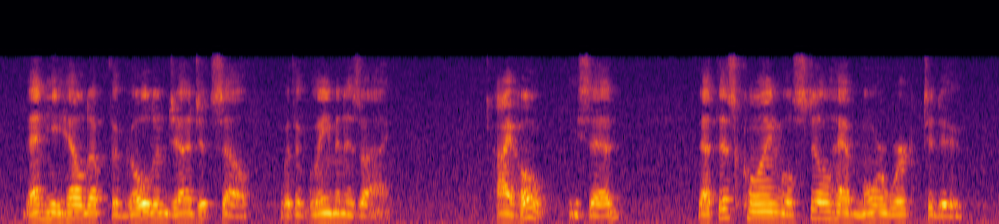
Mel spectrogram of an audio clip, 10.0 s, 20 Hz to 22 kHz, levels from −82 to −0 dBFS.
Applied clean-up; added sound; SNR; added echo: none; none; none; none.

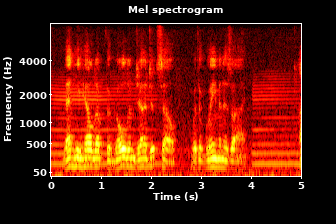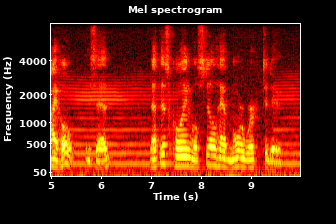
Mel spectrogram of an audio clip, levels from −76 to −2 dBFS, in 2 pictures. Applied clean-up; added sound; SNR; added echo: none; Wind instrument, woodwind instrument; 15 dB; none.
